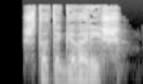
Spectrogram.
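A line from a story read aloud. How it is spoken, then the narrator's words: Weak whisper. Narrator (Russian): прошептал Бокстель слабым голосом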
